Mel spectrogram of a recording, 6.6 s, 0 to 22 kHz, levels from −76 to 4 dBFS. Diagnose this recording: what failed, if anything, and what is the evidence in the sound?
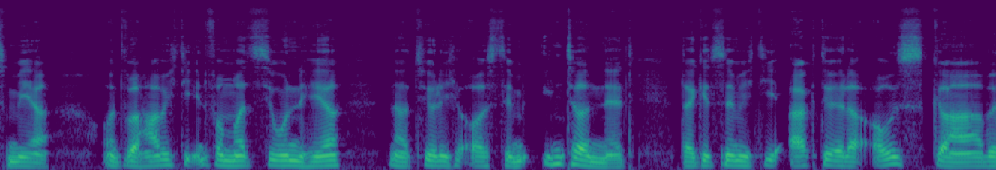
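No fault is audible here.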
